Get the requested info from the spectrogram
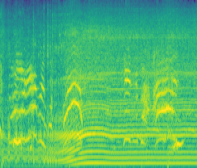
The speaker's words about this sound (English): I'll scramble them with this chainsaw.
